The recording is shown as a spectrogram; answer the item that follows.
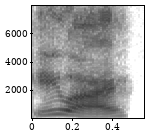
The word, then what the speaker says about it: Ely: I want to touch on the train because oh, Yerington, which is where we came from to go through Eli, I said it right this time.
